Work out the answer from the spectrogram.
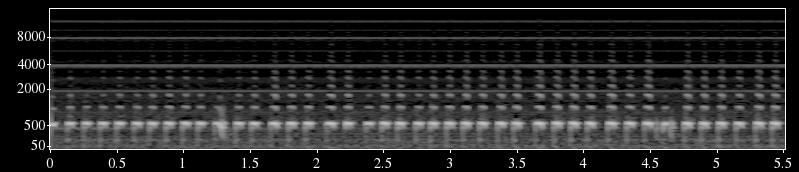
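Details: One of a pair of Eastern screech-owls (Megascops asio) preparing for spring nesting in 2013 gives a long, even trill of hollow, tremulous hoots, about four to six notes a second, all at one pitch.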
